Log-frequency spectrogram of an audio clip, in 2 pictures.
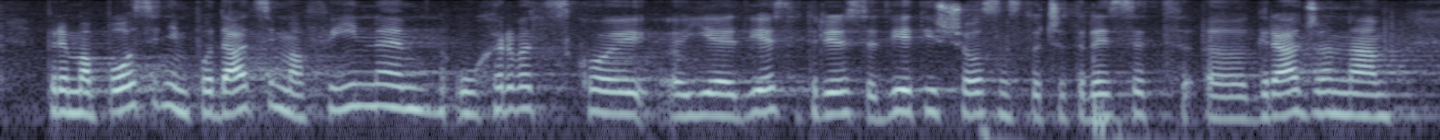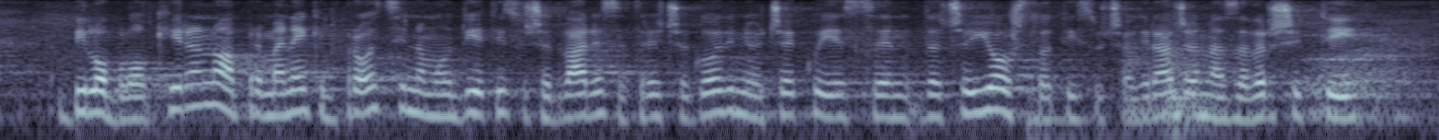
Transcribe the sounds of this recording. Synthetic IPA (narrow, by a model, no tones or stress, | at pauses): pɾe̞mapo̞slje̞d̪ɲimpo̞d̪aːt̪simafine̞uxr̩ʋat̪sko̞jːe̞d̪ʋje̞st̪ot̪ɾiːd̪eset̪d̪ʋije̞t̪isu̥t͡ɕeo̞samst̪o̞t͡ʃe̞t̪rd̪ese̞t̪ɡɾad͡ʑana | biːlˠo̞blˠo̞kiɾano̞apɾe̞mane̞kimpɾo̞t̪sʲje̞namaud̪ʋije̞t̪isut͡ɕe̞d̪ʋaːd̪ese̞t̪ːɾe̞t͡ɕo̞jɡo̞d̪ineo̞t͡ʃe̞kuje̞se̞d̪at͡ɕe̞jo̞ʃst̪o̞ːt̪isut͡ɕaɡɾad͡ʒanazaʋr̩ʃit̪i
